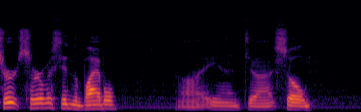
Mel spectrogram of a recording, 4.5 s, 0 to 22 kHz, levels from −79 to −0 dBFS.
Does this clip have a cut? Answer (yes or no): no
